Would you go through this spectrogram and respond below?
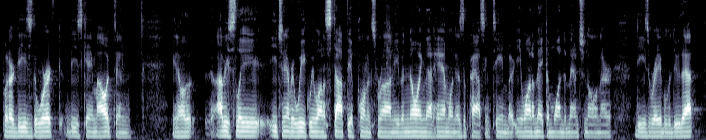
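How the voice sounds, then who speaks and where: A man who coaches football, casually recapping a game and its highlights in colloquial coaching slang. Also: monotone, normal speed, a little mellow.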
